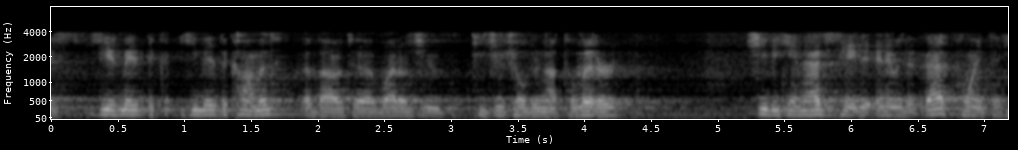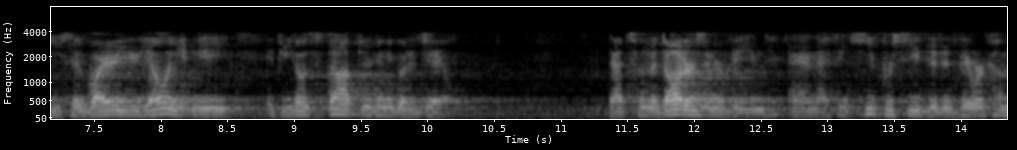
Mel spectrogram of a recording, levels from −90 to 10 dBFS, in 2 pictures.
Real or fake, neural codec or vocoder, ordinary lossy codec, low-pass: real; none; AAC, 16 kbps; 7.2 kHz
